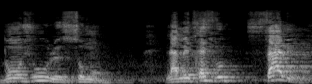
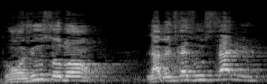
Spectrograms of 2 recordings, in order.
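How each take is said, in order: First: It is read at a normal volume. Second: It is shouted very loudly.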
